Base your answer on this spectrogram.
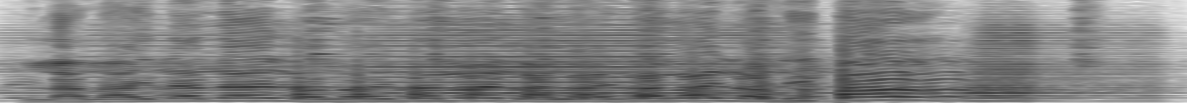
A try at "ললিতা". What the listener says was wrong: মাসি ওটা লালাই লালাইও নয় আর ললয় ললয়ও নয়, বলো ললিতা।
